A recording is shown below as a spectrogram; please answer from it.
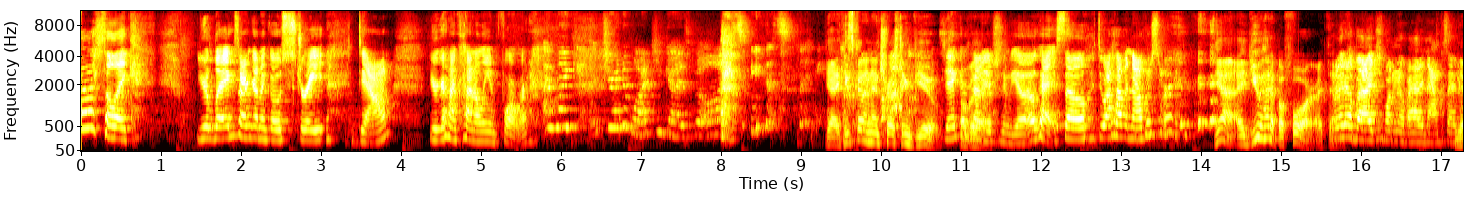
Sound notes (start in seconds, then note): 8.0 laughs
